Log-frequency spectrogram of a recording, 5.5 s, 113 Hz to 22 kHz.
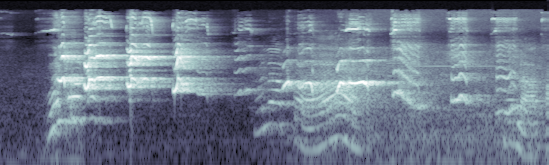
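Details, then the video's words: Two-year-old Aspin dog crying out in pain while getting a vaccine shot in August 2017: loud, high, harmonic wails and sliding yelps, then wavering whines, with a person talking in Filipino. "Dog Cries From Vaccination"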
